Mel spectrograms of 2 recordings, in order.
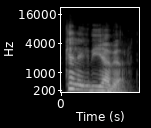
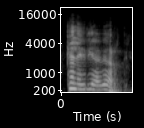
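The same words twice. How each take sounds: First: High, loud glad greeting; joyful exclamation. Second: Much higher and louder, thrilled to meet; delighted exclamation. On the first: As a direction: show the delight of the exclamation. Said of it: "Miren, ¿ah?". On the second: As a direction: cry it out like meeting an old friend. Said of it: "Hace mucho tiempo que no sé nada de ti". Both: Shown as a demonstration.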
